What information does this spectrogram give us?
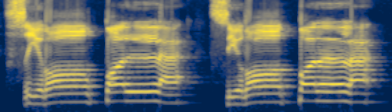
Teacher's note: dan l-nya jangan sampai menebal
